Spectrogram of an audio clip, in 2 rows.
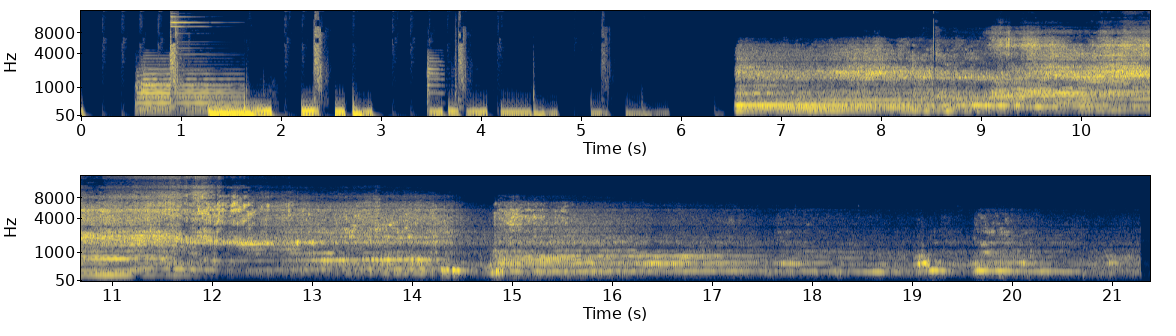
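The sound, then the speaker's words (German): A Ferrari 250 GTO Berlinetta engine gives several short, sharp revs, then a long, loud, sustained roar whose pitch shifts and climbs as it keeps running. “Millionen muss er hinlegen, damit das Ding dir gehört, was du gerade gehört hast. Nämlich einen Ferrari 250 GTO Berlinetta.”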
